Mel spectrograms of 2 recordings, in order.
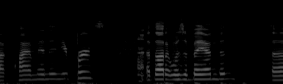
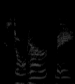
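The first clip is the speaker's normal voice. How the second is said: very quiet, tiny, high, hushed voice; 5 semitones higher, 7 dB quieter than usual. Voicing a small creature begging from someone's hands: very quiet plea. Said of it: "you hear very quietly from her hands".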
